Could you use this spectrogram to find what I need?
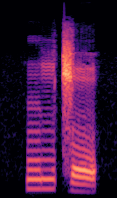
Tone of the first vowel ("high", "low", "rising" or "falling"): high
